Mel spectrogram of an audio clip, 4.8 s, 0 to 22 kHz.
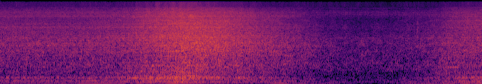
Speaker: This is my 2007 Supercharged Range Rover, and right now when I come off the throttle and go back to idle, it kind of surges for a little bit before settling down.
